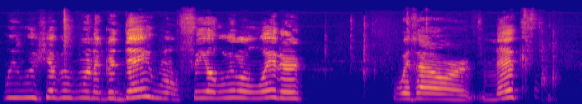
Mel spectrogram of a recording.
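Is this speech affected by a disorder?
Yes: cerebral palsy.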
